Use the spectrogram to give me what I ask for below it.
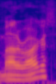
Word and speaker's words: Mataragas: It's phonetic. It's great. Well, is it Mataragas or is it phonetic? Phonetic. It means that it's spelled the way it sounds.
